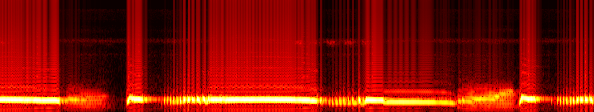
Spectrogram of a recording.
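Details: Puter pelung dove cooing to stir other doves into calling. Sustained level coos alternate with short, rough, buzzy harmonic notes and clipped upslurs, followed by bursts of rapid pulsing.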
